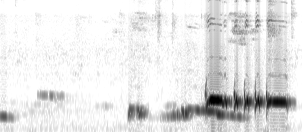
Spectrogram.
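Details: Deep-voiced zebra dove of the Bangkok type, singing to get other doves calling: a short low note and a long coo sliding downward, then a rapid stuttering series of coos ending in a held note.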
